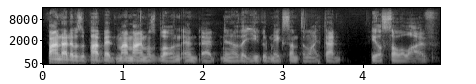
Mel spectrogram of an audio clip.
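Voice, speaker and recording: A man in his forties from Mexico, a guest puppeteer in a casual interview, talking in a relaxed, hesitant way with many fillers and restarts. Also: deep voice, quick pace, a little hiss or hum.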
